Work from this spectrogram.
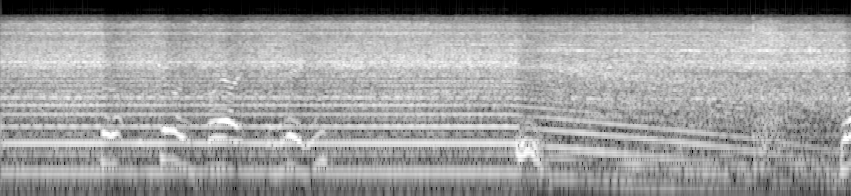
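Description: A small saw bench with a planer and a half-horsepower motor cuts wood, giving a loud, sustained tonal drone that wavers and then drops in pitch as the blade bites, with no speech over it.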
